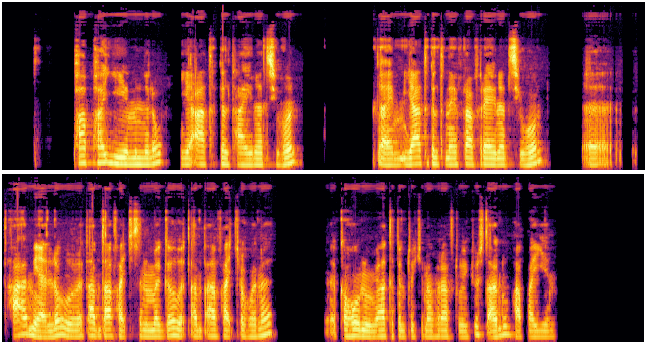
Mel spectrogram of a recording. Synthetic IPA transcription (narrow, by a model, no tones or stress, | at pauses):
pʰapʰajejɛmːɨnːɨləw | jɛ̰ʔat̪ʰɨ̥kʰɨlt̪ʰajnət̪siɦo̞n | ajɪmjɛat̪ʰɨkʰɨlt̪ɨnːajɛfɨɾafɨɾajnət̪siho̞n | t̪ʼamjalːəwbət̪ʼamt̪ʼafat͡ʃʼːɪ̥sɨnɨmːəɡəβəbət̪ʼamt̪ʼa̰fat͡ʃʼɪəɦo̞nə | kʰəɦo̞nujat̪ʰɨkʰɨlt̪ʰo̞t͡ʃːɪnːafɨɾafɨɾiwot͡ʃːwʊst̪ʼand̪umpʰapʰajenəw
